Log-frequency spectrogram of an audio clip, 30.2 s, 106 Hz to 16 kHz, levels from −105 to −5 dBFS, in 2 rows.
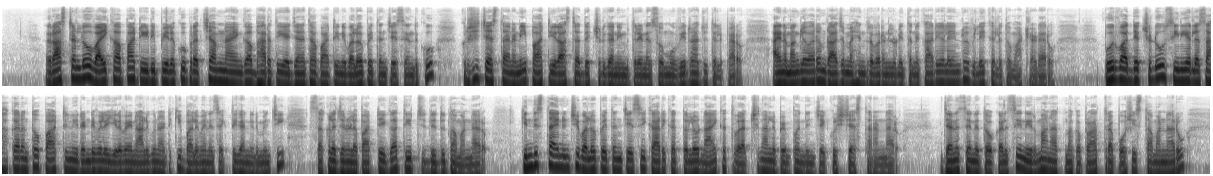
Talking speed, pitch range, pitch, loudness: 115 wpm, 110-135 Hz, 120 Hz, -24 LUFS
